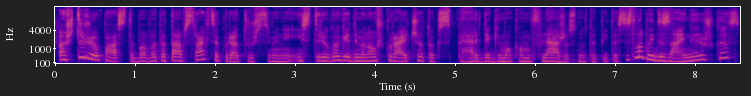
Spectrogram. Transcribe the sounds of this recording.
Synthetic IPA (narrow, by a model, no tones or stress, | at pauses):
ɐʃt̪ʊɾʲʊpɑːst̪ɐbɑʋɐpʲɛt̪ɑːɐpst̪ɾɑːkt̪sʲɪjɛkʊɾʲæːt̪ʊʊʃʲsʲɪmʲɪnʲɛɪʔisʲt̪ʲɾʲiɡoːɡʲɪjɛd̪ʲɪmʲɪnɐʊʊʃkʊɾɐɪt͡ʃʲoːt̪oːkspʲɛrʲd̪ʲɛːɡʲɪmoːkɐmʊfʲlʲæːʒɐsnʊt̪ɐpʲiːt̪ɐsjɪslˠɑbɐɪd̪ʲɪzɐɪnʲeɾʲɪʃkɐs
